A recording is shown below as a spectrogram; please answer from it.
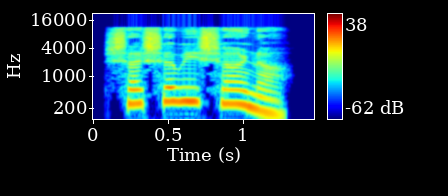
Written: ಶಶವಿಷಾಣ

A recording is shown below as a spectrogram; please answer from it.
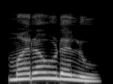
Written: ಮರಔಡಲು

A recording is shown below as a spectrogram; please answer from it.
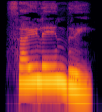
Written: ಸೈಳೇಂದ್ರಿ

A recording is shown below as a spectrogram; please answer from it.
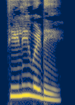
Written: ದೂಳುವಡೆ

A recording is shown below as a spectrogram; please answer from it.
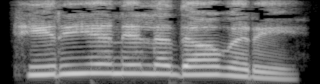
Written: ಹಿರಿಯನೆಲದಾವರೆ

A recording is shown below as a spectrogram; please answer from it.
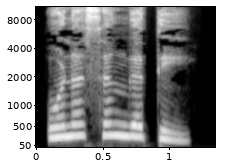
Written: ಒಣಸಂಗತಿ

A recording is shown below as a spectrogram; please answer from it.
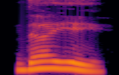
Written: ಧಾಯ್ಯೆ

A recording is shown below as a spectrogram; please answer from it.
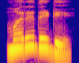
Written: ಮರೆದೆಗೆ

